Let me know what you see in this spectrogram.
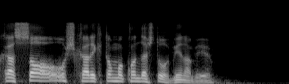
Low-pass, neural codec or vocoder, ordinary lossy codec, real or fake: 7.2 kHz; codec, 16 kHz, about 1 kbps, DyCAST, with the encoder's durations; none; fake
